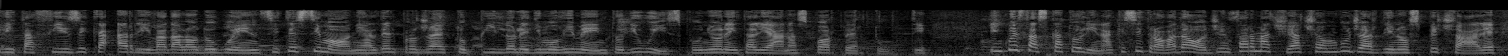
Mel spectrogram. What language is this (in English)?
Italian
